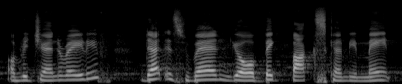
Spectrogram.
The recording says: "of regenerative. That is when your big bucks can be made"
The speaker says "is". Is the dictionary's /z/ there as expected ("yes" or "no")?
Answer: no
